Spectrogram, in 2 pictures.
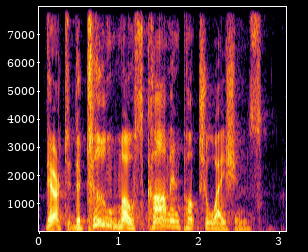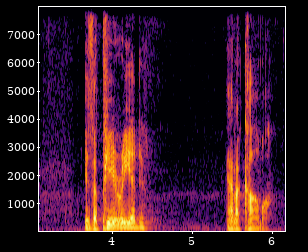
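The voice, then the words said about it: Strained, failing voice. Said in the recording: “That's probably all my voice is going to let me do this morning anyway.”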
